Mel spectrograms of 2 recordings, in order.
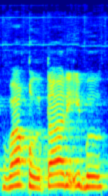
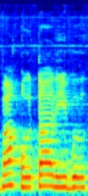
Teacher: واقترب ادھر قاف اور با دونوں پہ کلکلہ ہوگا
